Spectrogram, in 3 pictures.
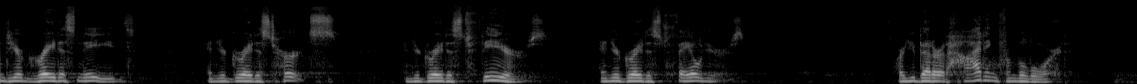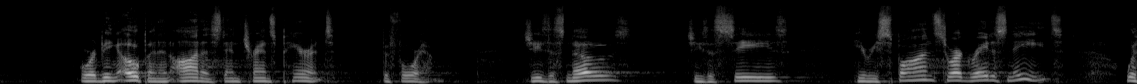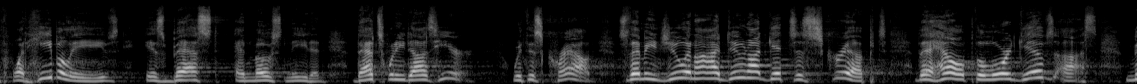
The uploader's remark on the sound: At Redeemer Presbyterian Church in Charleston, SC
